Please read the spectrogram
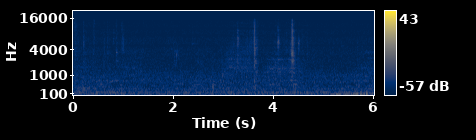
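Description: Near silence: faint outdoor background with a few faint, sharp ticks a little past the middle and a brief low rumble near the end.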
